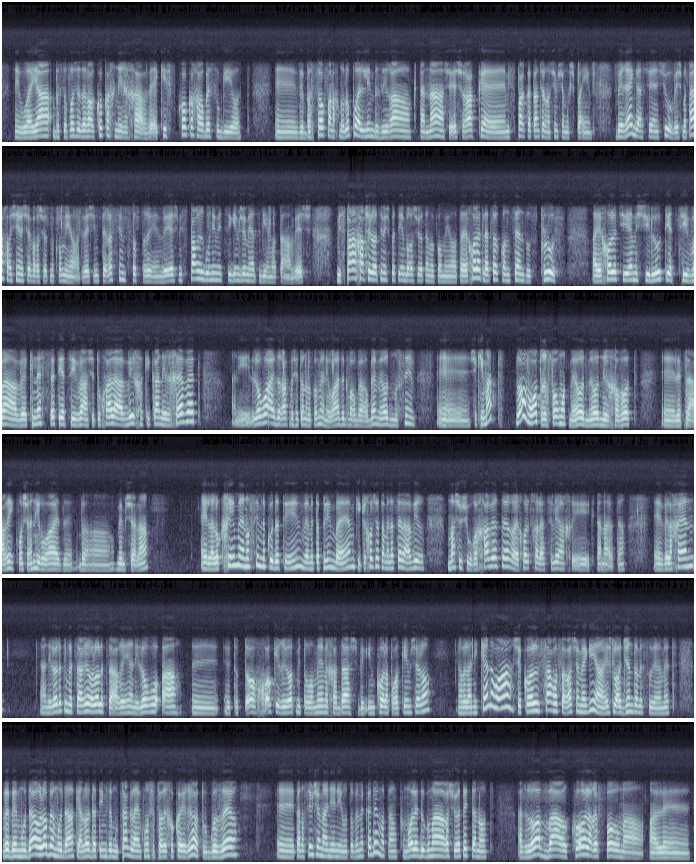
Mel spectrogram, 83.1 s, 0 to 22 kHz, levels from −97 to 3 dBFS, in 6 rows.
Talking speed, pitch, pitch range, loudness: 135 wpm, 175 Hz, 155-195 Hz, -15 LUFS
